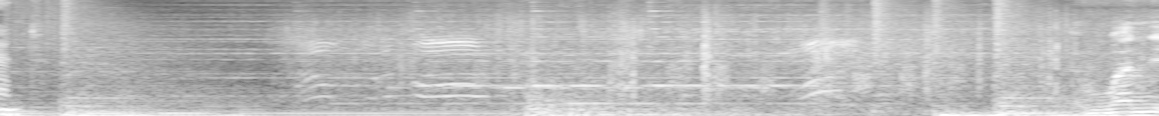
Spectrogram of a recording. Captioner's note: man speaking German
